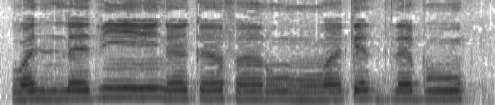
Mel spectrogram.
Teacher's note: Kafaru dan wa kazzabu mempunyai mad asli iaitu waw, dibaca dengan kadar 2 harakat.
